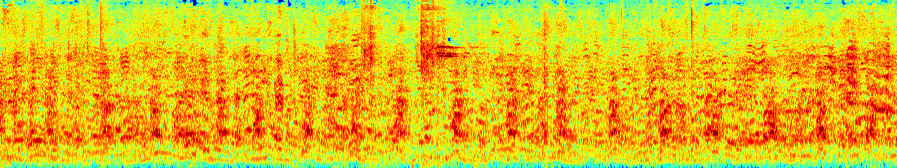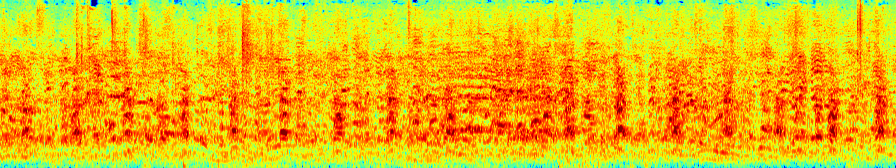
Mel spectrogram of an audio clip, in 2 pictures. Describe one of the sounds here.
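A crowd of men shouts and clamours nearby, outdoors.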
